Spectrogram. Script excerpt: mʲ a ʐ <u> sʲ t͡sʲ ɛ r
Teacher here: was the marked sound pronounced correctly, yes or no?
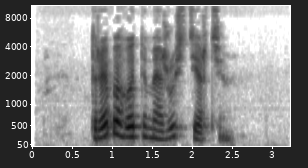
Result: yes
